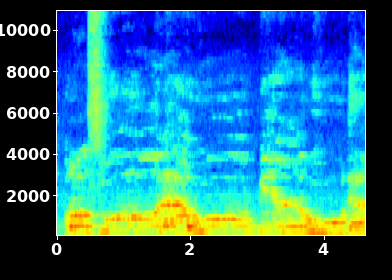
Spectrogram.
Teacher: huruf ha-nya dibaca tafkhim tebal dhammah 1 harokat dan huruf dal-nya dibaca tipis fathah 2 harokat karena harokatnya tegak.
